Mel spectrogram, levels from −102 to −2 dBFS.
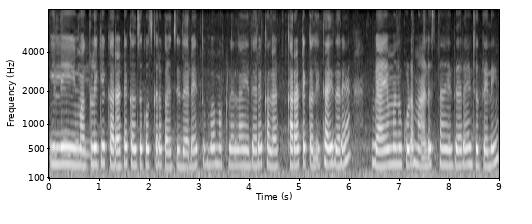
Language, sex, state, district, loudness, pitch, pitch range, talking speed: Kannada, female, Karnataka, Mysore, -17 LUFS, 255 Hz, 245-265 Hz, 125 wpm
